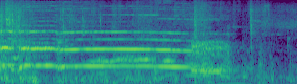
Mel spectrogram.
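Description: An Australorp rooster crows loudly and close, a long rising-then-falling call that trails off into rustling.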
